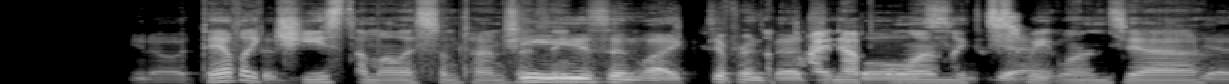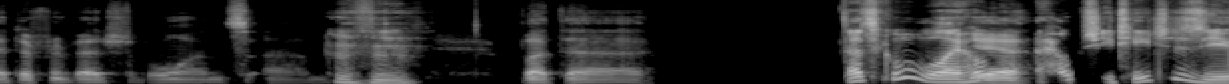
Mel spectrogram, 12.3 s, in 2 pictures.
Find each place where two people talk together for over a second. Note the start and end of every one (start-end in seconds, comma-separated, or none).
3.8-5.2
